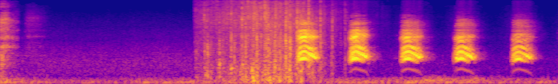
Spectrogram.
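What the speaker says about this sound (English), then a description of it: "That crow just flew off with the coin." A crow caws repeatedly in the video game Tales of Berseria, five evenly spaced harsh calls ringing out clearly after a burst of rustling noise.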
